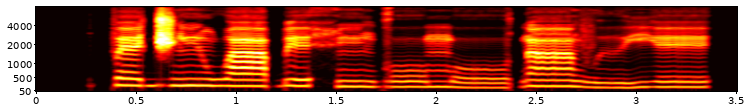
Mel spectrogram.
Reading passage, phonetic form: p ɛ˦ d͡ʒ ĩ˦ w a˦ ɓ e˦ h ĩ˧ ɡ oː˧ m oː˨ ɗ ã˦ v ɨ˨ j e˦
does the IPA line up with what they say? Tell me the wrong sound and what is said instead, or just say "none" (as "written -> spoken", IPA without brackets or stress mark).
none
